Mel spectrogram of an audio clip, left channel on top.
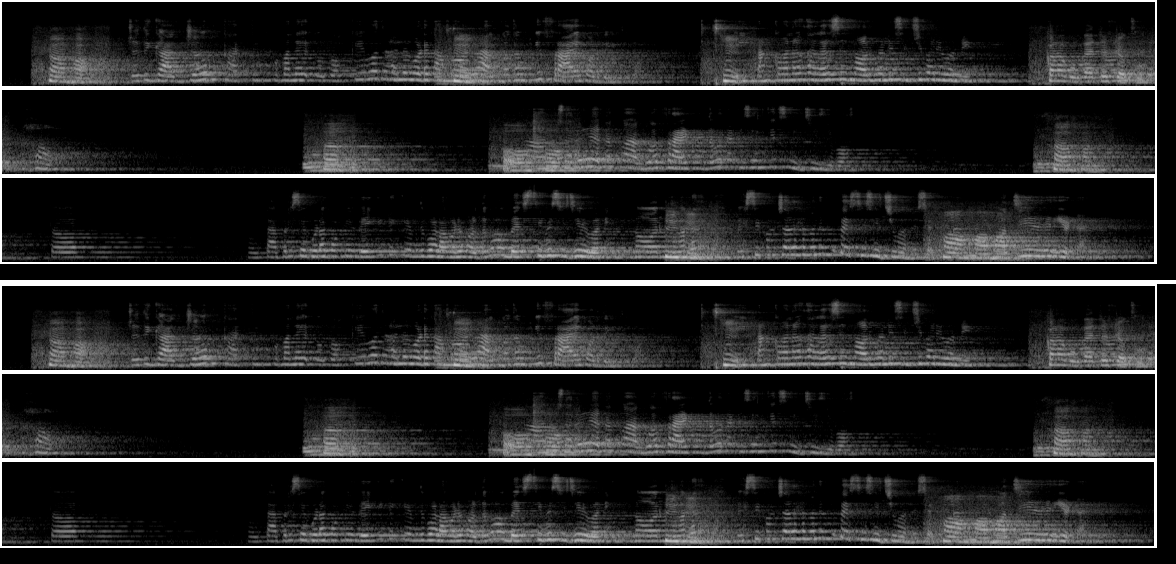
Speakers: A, on the left (about 25°); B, on the right (about 85°).
A: ହଁ ହଁ
B: ଯଦି ଗାଜର କାଟି ମାନେ ପକେଇବ, ତାହେଲେ ଗୋଟେ କାମ
A: ହୁଁ
B: କରିବ ଆଗ ତାକୁ ଟିକେ ଫ୍ରାଏ କରିଦେଇଥିବ,
A: ହୁଁ
B: ଏଇ ଆଙ୍କ ମାନଙ୍କ ସାଙ୍ଗରେ ନର୍ମାଲି ସିଝି ପାରିବନି।
A: କାହାକୁ ଗାଜରଟାକୁ?
B: ତା ଅନୁସାରେ ହଁ
A: ହଁ। ଓହୋ
B: ତ ତା ଅନୁସାରେ
A: ହଁ ହଁ
B: ତାକୁ ଆଗୁଆ ଫ୍ରାଏ କରିଦବ, ତାକି ସେ ଟିକେ ସିଝିଯିବ।
A: ହଁ - ହଁ।
B: ତ ତାପରେ ସେଗୁଡା ପକେଇ ଦେଇକି ଟିକେ ଏମିତି ଗୋଳା ଗୋଳି କରିଦବ, ଆଉ ବେଶୀ ବି ସିଝେଇ ବନି। ନର୍ ମାନେ
A: ହୁଁ
B: ବେଶୀ କଞ୍ଚାର ହେବନି କି ବେଶୀ ସିଝିବନି।
A: ହଁ
B: ପୁରା
A: ହଁ
B: ମଝି
A: ହଁ
B: ଇଏଟା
